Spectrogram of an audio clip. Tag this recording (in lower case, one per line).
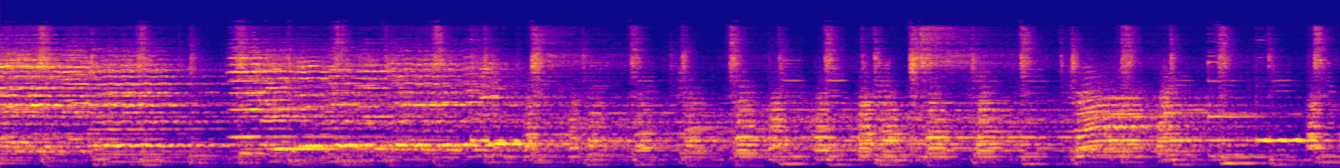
music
